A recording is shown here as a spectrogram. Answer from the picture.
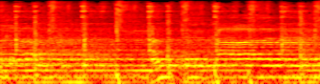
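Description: Hindu devotional music for Hanuman, with a sustained drone of held tones under a steady percussion beat.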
